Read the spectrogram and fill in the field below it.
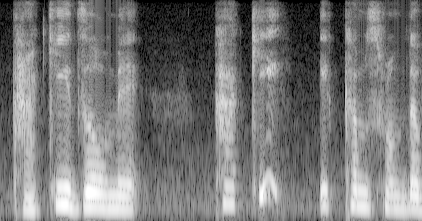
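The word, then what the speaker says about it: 書き初め: And this is called kakizome. Kaki, it comes from the verb kakimasu, to write. Zome, here we pronounce zome, but this kanji, it is hajime, in the beginning.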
